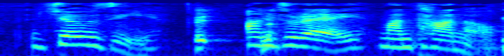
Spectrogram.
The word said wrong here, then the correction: José: No. Not Josie. – But it looks like Josie. – I know it looks like Josie, but in Spanish, the J is like a huh.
